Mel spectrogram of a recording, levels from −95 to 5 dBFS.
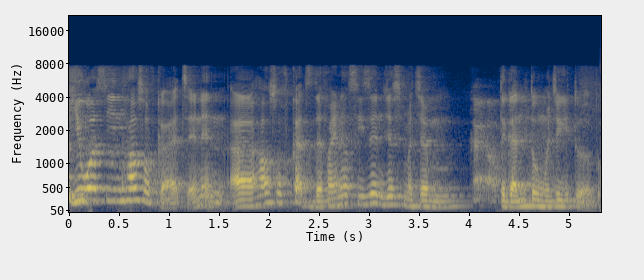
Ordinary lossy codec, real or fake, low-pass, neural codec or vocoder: none; real; none; none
